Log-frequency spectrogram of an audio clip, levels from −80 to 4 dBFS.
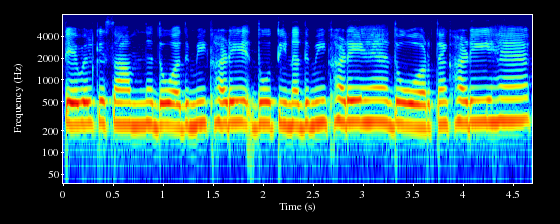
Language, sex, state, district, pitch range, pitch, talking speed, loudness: Bundeli, female, Uttar Pradesh, Hamirpur, 240-260 Hz, 250 Hz, 180 wpm, -15 LUFS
